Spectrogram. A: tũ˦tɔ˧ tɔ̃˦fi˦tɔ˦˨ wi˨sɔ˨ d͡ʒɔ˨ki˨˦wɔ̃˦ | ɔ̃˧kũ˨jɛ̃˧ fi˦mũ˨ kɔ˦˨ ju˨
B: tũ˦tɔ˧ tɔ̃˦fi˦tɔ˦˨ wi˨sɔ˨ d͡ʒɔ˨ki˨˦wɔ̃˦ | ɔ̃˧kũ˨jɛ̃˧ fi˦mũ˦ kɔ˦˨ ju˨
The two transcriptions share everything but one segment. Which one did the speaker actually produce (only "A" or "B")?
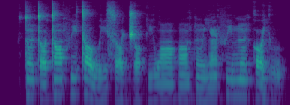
B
